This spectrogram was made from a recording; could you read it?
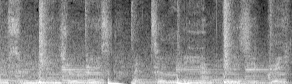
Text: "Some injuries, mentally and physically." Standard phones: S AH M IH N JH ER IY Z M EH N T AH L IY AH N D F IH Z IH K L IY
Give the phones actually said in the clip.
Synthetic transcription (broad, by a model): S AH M IH N JH ER IY Z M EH T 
